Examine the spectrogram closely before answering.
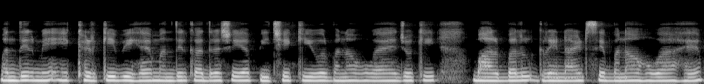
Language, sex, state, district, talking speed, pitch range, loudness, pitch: Hindi, female, Uttarakhand, Tehri Garhwal, 205 wpm, 175-185 Hz, -12 LUFS, 180 Hz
